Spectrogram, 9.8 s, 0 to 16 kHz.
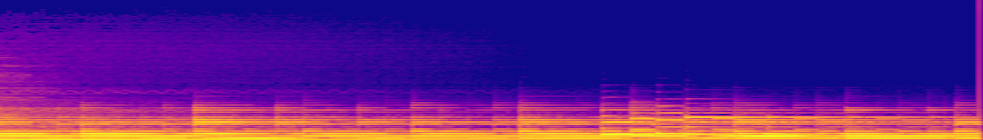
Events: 0.0s-9.8s: music

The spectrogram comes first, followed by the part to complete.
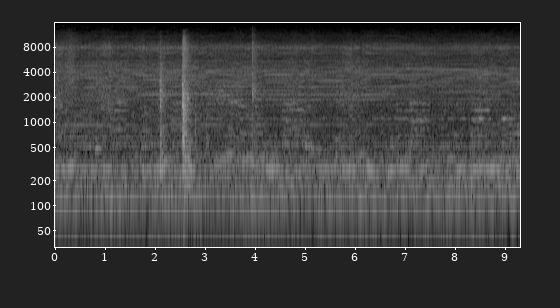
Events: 0.0s-9.3s: electric shaver
0.7s-9.3s: music
3.9s-4.0s: generic impact sounds
8.0s-9.3s: singing

